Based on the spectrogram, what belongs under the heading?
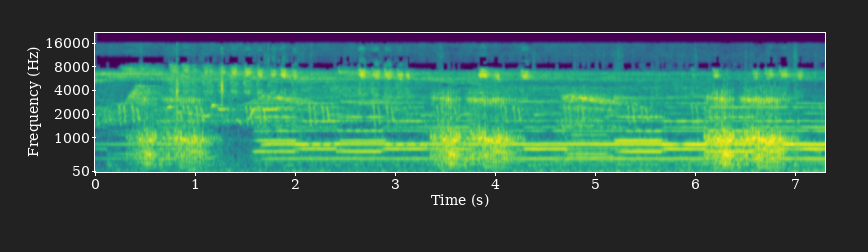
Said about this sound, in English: How can I get any sleep with you snoring?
